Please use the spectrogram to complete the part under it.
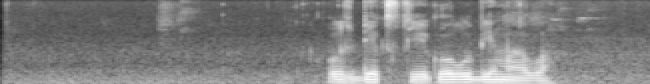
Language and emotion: Russian, neutral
